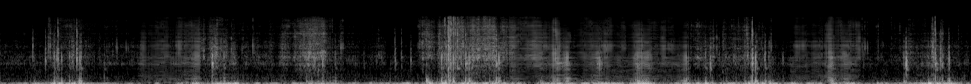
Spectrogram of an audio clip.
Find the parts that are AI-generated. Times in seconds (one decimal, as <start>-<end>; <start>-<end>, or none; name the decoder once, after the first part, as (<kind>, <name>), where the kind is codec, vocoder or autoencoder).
1.4-2.0 (vocoder, BigVGAN v2); 5.1-6.9; 7.9-8.6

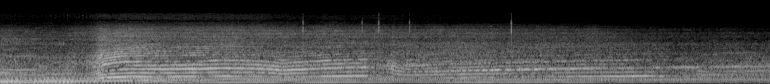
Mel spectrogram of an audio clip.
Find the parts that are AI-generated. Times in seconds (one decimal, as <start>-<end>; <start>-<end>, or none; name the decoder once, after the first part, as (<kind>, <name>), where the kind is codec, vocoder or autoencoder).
0.0-2.0 (vocoder, BigVGAN v2); 4.5-7.7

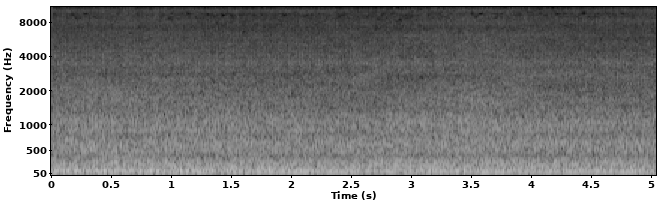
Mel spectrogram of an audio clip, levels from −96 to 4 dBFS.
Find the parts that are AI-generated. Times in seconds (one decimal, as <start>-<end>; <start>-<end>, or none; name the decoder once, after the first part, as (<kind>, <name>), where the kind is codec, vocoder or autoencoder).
2.6-3.6 (vocoder, Vocos)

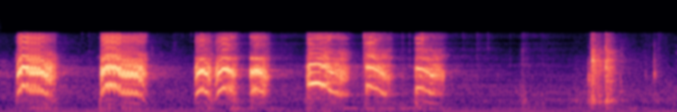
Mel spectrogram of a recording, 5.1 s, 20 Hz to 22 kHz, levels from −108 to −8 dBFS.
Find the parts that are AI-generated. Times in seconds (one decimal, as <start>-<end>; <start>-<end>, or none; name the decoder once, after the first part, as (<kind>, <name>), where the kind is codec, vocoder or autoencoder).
1.7-4.3 (codec, SNAC)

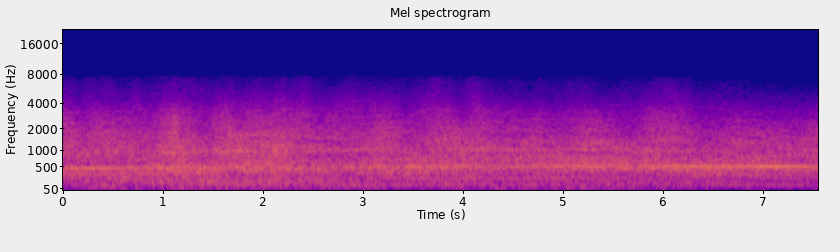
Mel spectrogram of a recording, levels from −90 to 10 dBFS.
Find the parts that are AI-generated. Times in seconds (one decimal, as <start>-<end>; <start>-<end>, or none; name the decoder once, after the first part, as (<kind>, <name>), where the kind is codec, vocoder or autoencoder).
0.6-1.7 (vocoder, WaveNeXt)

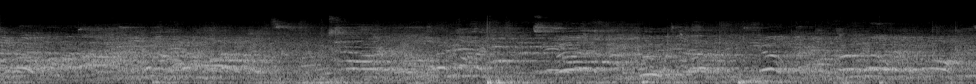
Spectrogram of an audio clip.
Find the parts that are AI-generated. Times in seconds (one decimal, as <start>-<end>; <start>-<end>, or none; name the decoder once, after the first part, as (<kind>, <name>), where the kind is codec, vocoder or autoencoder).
2.0-4.6 (autoencoder, DAC-VAE); 5.9-6.4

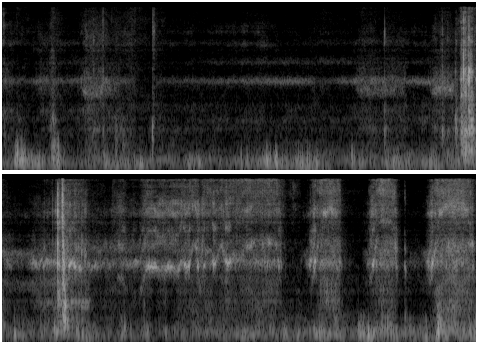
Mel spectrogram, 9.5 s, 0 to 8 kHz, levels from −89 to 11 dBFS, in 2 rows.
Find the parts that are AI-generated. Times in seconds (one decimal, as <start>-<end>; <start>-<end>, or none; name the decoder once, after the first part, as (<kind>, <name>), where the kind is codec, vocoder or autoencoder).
0.0-9.5 (codec, HILCodec)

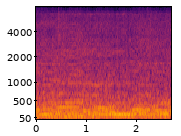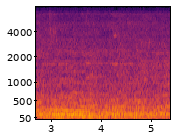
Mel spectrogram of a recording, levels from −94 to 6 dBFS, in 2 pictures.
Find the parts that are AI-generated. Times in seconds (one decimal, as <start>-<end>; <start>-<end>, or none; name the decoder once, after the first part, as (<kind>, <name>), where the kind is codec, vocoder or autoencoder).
0.0-5.4 (codec, SNAC)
